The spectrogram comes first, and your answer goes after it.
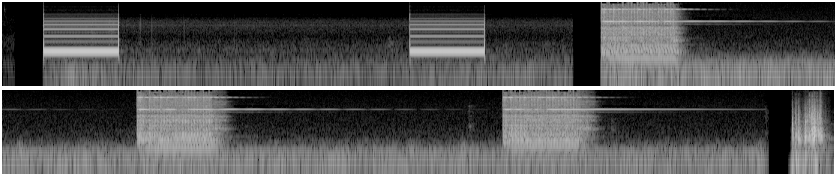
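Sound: telephone ringing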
